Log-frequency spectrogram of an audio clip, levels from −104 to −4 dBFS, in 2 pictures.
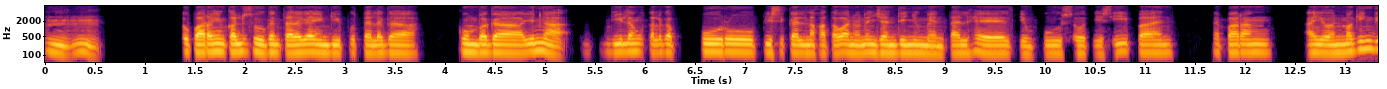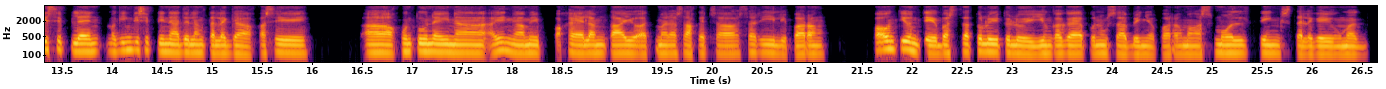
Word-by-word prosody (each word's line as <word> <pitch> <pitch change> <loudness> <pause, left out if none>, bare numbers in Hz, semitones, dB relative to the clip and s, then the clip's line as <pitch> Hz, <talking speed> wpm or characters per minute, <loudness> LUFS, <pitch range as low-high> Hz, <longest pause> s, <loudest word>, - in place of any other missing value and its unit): Mm. 125 -3 -2 0.8
So, 140 - -1
parang 135 +1 +7
yung 140 - +2
kalusugan 135 -1 +3
talaga 125 +2 +5
hindi 125 -1 +2
po 130 - -10
talaga 125 -1 0 0.4
kumbaga, 130 -2 +4
yun 140 +2 +3
nga, 120 -6 +1 0.3
di 135 0 -2
lang 140 0 +1
talaga 130 +1 -1 0.3
puro 135 -1 +4
pisikal 130 -1 -2
na 125 0 +1
katawan 125 +1 +1
'no, 120 - 0
nandiyan 130 -1 +2
din 125 0 +2
yung 120 - +1
mental 120 +1 -1
health, 120 -3 +1
yung 110 -2 -5
puso 120 0 -4
at - - -32
isipan. 130 +1 -2 0.4
Na - - -7
parang 130 0 0 0.4
ayun, 130 0 +2
maging 170 +7 0
disiplin 145 -4 +1
maging 145 +3 -5
disiplinado 140 -4 -1
lang 130 -1 -1
talaga 120 -2 -1
kasi, 125 -1 -1 0.6
ah, 130 -1 +3
kung 140 -1 -1
tunay 140 -1 +3
na 125 -1 +1
ayun 145 +2 -2
nga, - - +2
may 125 0 +1
pakialam 125 -1 -1
tayo 120 0 +1
at - - -4
masasakit 120 0 -3
sa 115 -1 -1
sarili 125 -2 -4
parang 115 0 0 0.5
paunti-unti 170 -8 +3
basta 125 +3 -1
tuloy-tuloy. 130 -5 +1
Yung 120 - 0
kagaya 120 0 +2
po - - -9
nung 120 0 -2
sabi 115 -1 -3
niyo 115 -1 -4
parang 110 0 -6
mga 115 -1 -3
small 125 -1 -1 0.2
things 120 -1 -2
talaga 110 -1 -3
yung 110 0 -1
mag 110 -1 -2
125 Hz, 155 wpm, -23 LUFS, 120-135 Hz, 0.8 s, parang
